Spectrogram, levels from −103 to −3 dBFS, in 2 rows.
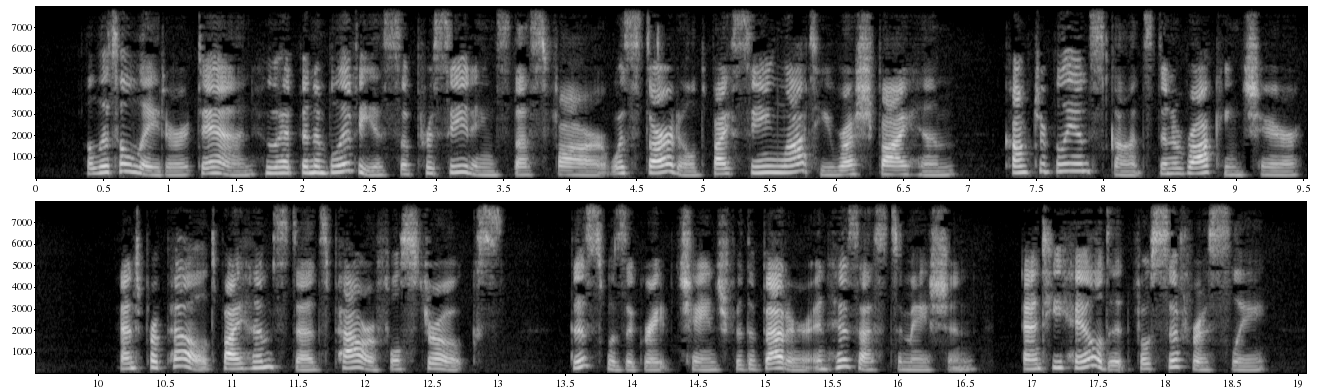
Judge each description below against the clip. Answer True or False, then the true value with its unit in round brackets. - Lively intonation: True (8.1 semitones)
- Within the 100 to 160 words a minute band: True (150 wpm)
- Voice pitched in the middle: False (230 Hz)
